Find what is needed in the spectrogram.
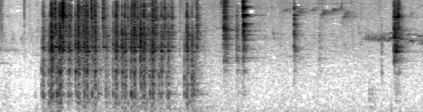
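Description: Steel chain of a swing-arm campfire grill rattling as the grill is lowered: a quick run of metal clinks lasting about a second and a half, then a few single clinks.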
